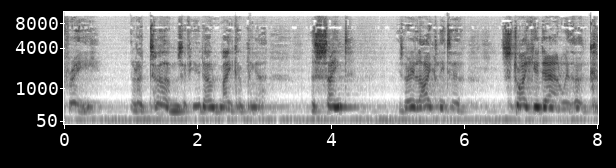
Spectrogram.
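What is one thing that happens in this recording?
An elderly man answers in a low, calm voice nearby.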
